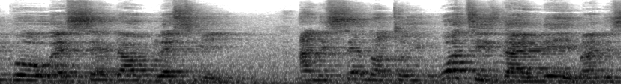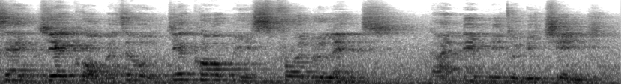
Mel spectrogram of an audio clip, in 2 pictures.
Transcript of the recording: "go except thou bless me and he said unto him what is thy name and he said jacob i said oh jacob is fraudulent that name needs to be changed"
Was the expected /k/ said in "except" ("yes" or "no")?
no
